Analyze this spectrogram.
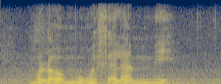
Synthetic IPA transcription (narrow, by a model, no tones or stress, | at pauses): mʊlaʊmʊŋwɛfɛlam̩ːmɪ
